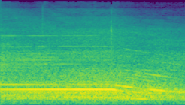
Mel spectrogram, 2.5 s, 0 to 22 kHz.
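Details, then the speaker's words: Rainbow PN12 power nozzle after refurbishment and new belt installation: steady even motor hum, clean mid-pitched tone, slight sag under load but never near stopping; brush roll runs healthy. "Yeah, there's definitely a speed difference, but uh it doesn't go down to, you know, barely moving. Love it."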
